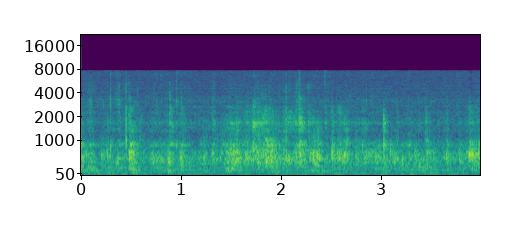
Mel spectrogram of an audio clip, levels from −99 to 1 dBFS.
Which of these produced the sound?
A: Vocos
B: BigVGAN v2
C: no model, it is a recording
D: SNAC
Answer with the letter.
A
